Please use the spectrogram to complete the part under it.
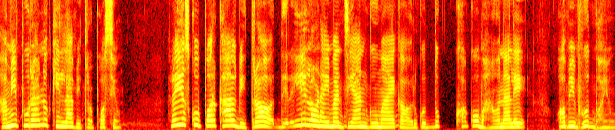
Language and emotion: Nepali, sad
